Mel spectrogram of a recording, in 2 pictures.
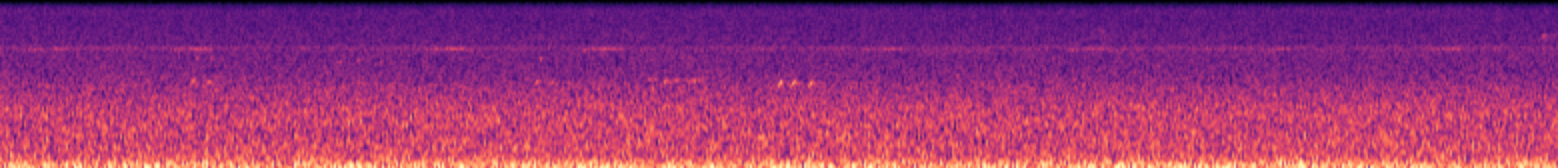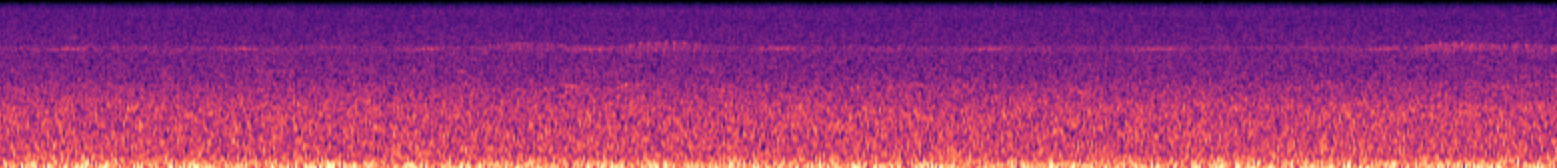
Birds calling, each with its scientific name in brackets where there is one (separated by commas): Tropical Kingbird (Tyrannus melancholicus), Green Jay (Cyanocorax yncas)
